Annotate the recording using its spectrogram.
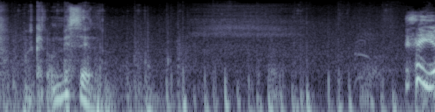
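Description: A horse gallops, its hooves thudding steadily on soft ground.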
